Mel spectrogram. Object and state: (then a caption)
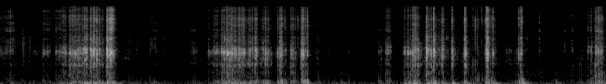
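Dry soap block being scraped. A utility blade scrapes and cuts into a solid, dry blue soap block held in the hand, shaving off crunchy crumbs. Bursts of crisp, gritty scraping and crackling come in clusters separated by short quiet gaps, with a bright, dry texture centered around 1.6 kHz and very little low end.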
